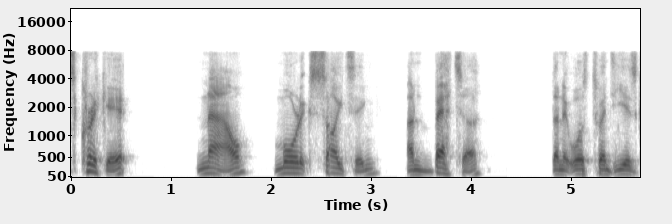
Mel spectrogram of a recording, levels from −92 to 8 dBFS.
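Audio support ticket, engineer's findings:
Short concealed packet loss at 2.58 to 2.61 s and again at 5.09 to 5.13 s. Brief smear or wobble in the speech; a short consonant may drop out. Each gap fits one lost 20 ms packet. The jitter buffer/decoder concealment extrapolated the previous sound for roughly 15 to 19 ms, then cross-faded back. On the spectrogram: a short stretch of smeared harmonics or flat noise. On the waveform: repeated-looking cycles. G.722 path at 64 kbps, band-limited at 8 kHz.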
